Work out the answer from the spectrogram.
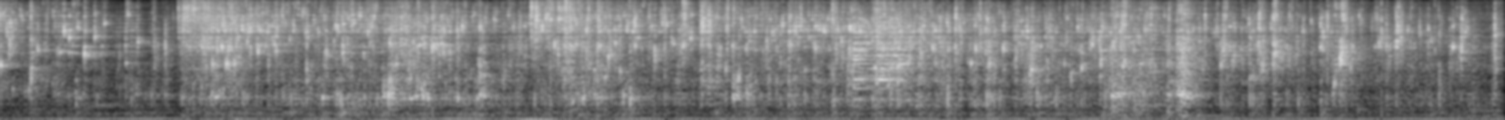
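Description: Peeled hard-boiled eggs sizzling and spattering in hot mustard oil as they are added one after another. The crackling sizzle grows louder about a second and a half in and then holds steady.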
